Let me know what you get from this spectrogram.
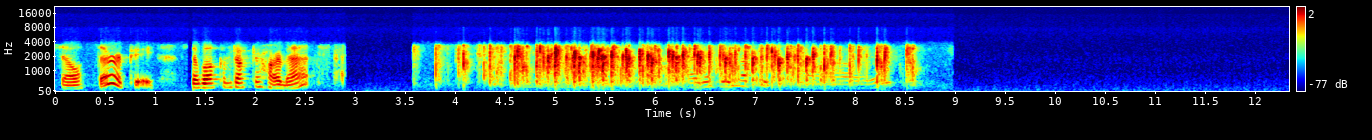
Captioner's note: applause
